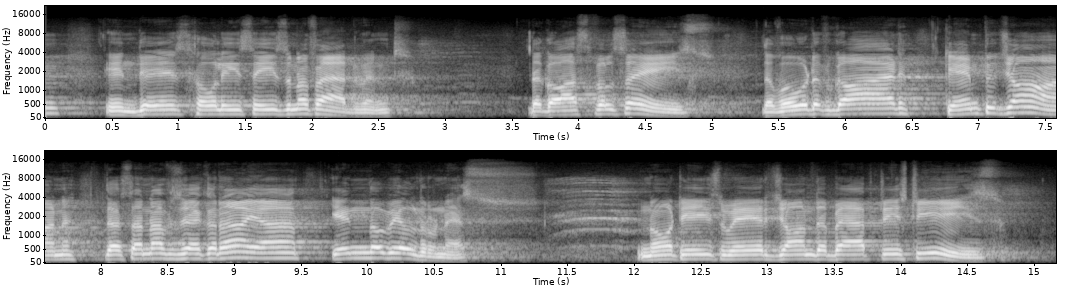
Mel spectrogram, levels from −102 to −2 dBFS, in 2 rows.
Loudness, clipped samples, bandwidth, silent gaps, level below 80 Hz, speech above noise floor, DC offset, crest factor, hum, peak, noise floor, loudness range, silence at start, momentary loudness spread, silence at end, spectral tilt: -14 LUFS; under 0.1%; 12 kHz; none; -66 dBFS; 33 dB; under 0.1%; 12 dB; none; -2 dBFS; -47 dBFS; 3 LU; 0 s; 12 LU; 0.3 s; -5.5 dB/octave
